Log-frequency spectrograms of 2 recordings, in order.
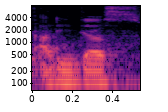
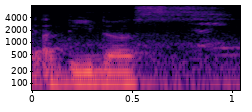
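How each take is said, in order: First: The vowels are said short and plain. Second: The vowels are drawn out and lengthened. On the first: "we don't say Adidas" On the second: "we lengthen the word, like ... we say Adidas"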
